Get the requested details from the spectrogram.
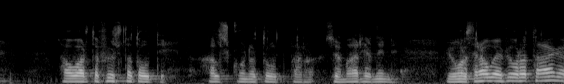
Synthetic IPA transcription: θawvaɾt̪afʏl̥t̪at̪oːwt̪ɪ | alskʰɔːnat̪owt̪paːɾasɛmvaɾ̥çɛt̪nɪnːɪ | vɪvɔɾʏnθɾawvɛfjowɾat̪aːɣa

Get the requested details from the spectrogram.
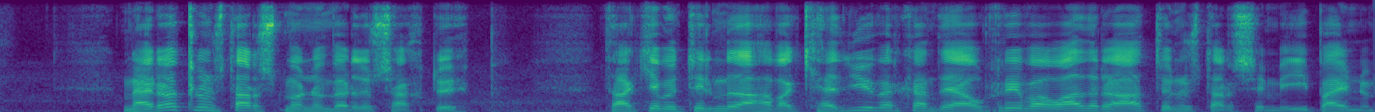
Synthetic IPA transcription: naːjɾœt̪lʏmst̪aɾ̥smœnʏmvɛɾðʏɾ̥saxt̪ʏhpθaðcʰɛːmʏɾt̪ʰɪlmɛðaðɦaːvacʰɛðjʏvɛr̥kant̪ɪaːwr̥ɪvaːwaðɾaaːt̪vɪnʏ̥st̪aɾ̥sɪmɪipaːjnʏm

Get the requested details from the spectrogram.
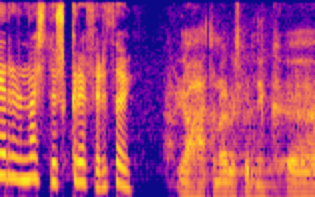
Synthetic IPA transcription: ɛɾɛɾʏnajst̪ʏ̥skɾɛːfɪɾɪɾθœːɥ | jaːwhajht̪nuɛɾvɪspʏɾt̪niŋk

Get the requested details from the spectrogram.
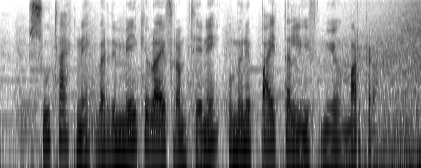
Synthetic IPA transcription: suːt̪ʰajhknɪvɛɾðʏmɪːcɪvlaːjɪfɾamt̪ʰiːnɪɔɣmʏːnʏpaːjt̪aliːvmjœːɣmaɾkɾa̰

